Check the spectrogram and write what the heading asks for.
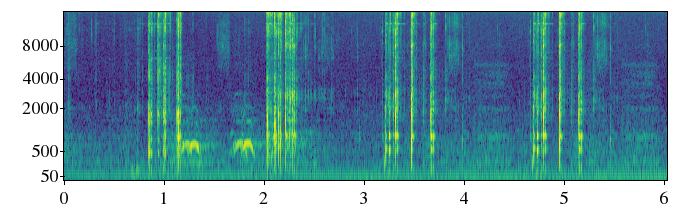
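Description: Pocket knife cutting and scraping into pine wood, hollowing out the bell mouth of a shepherd's flute. The short strokes come in small clusters about every second.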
